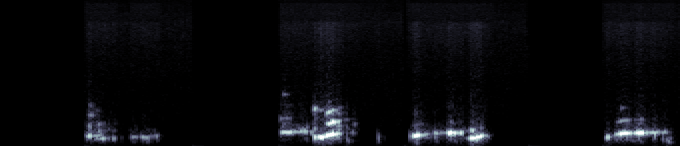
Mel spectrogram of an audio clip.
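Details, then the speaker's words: Croup in a child, a recording played in a paediatric EMS respiratory lecture: repeated bursts of harsh, honking upper-airway sounds, unlike wheezes, rhonchi or rales; children with croup often have a barking cough. "so that's a very you know kind of different sound than we would hear with wheezing or wrong guy or rail so just um and there's also like a barking cough that um children often display when they have probe"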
